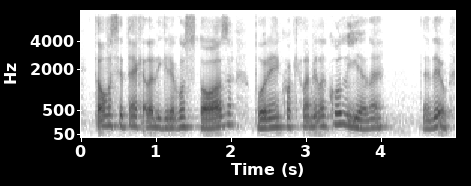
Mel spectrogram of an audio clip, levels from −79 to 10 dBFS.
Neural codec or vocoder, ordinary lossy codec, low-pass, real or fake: codec, 16 kHz, 6 kbps, DAC; none; 7.2 kHz; fake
